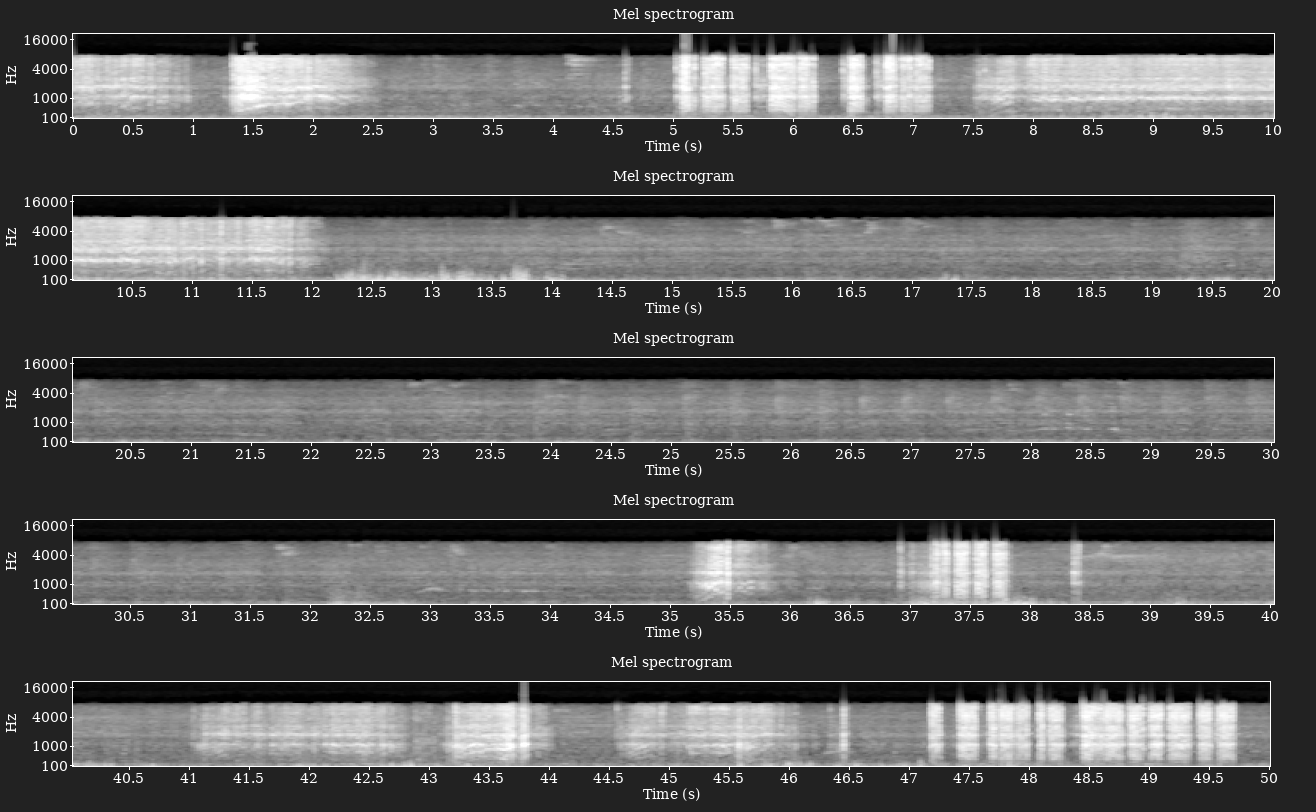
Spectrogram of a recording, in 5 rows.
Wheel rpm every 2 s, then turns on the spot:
80, 20, 10, 50, 160, 150, 10, 0, 0, 0, 0, 0, 0, 0, 0, 0, 0, 10, 10, 0, 50, 50, 70, 10, 20.
4-6 46-50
